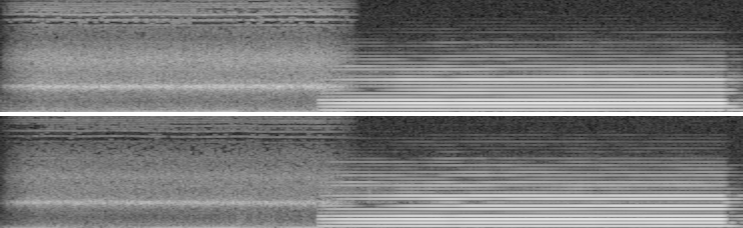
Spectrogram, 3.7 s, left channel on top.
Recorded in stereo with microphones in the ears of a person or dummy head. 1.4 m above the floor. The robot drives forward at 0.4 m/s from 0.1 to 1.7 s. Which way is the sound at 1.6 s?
5° right (ahead or behind).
